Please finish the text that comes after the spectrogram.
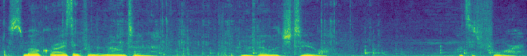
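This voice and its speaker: A woman's voice: mid-range voice, flat delivery, unhurried, mellow, slight background noise, lightly acted. A young woman playing a dry-witted, observant huntress adventurer in a video game, speaking in an understated, musing way. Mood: wry, musing. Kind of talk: video game character dialogue.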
